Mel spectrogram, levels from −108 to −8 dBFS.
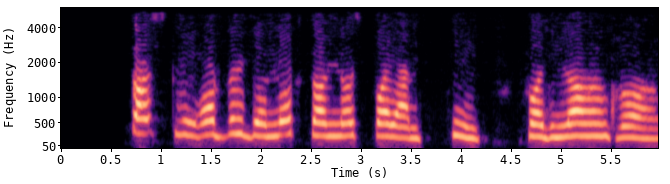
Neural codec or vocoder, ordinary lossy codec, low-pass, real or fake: codec, 16 kHz, 4 kbps, FreqCodec, larger model; MP3, 48 kbps; 5.4 kHz; fake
